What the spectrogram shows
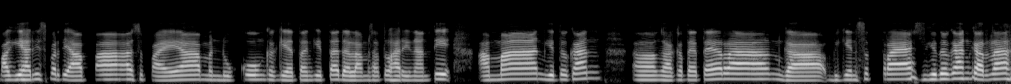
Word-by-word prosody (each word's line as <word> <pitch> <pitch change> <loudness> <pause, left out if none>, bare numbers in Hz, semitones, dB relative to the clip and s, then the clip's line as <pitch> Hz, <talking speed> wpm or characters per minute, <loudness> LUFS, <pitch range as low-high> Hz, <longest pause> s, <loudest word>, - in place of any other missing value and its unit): pagi 205 +2 0
hari 215 +3 0
seperti 230 -2 -5
apa 195 +3 -5 0.4
supaya 200 -1 -2 0.2
mendukung 200 +2 -4
kegiatan 200 -1 -4
kita 205 +2 -4
dalam 195 -1 0
1 200 +2 -7
hari 200 0 -1
nanti 195 +5 -5 0.4
aman 240 +5 +3
gitu 220 +1 -2
kan, 260 +2 +2 0.4
eee, 210 -1 0
gak 195 -1 -1
keteteran, 245 +4 +3 0.2
gak 190 -1 +3
bikin 210 +1 -5
stress 245 +1 +2 0.2
gitu 240 +1 +4
kan. 265 0 +4
Karena 235 +1 +3
215 Hz, 140 wpm, -17 LUFS, 200-245 Hz, 0.4 s, gitu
